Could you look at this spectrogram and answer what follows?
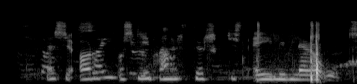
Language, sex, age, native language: Icelandic, female, 11, Icelandic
